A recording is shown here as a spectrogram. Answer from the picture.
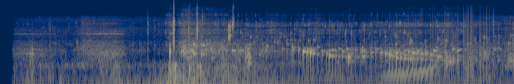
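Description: Water moving and sloshing, with a few sharp knocks about three and a half to four and a half seconds in.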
